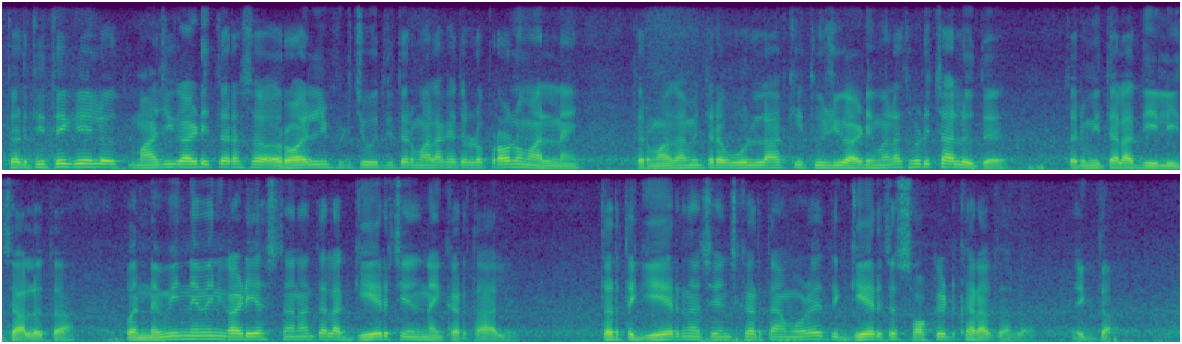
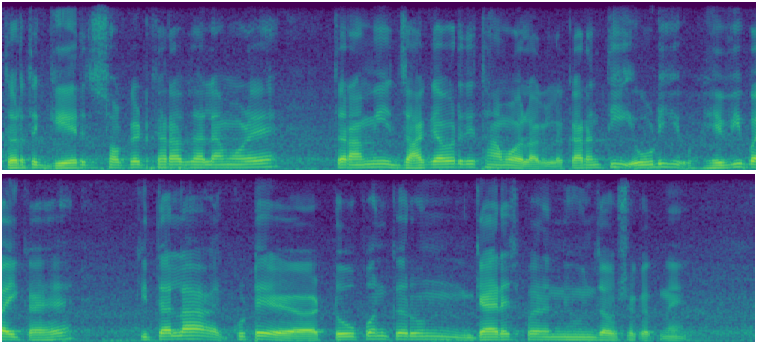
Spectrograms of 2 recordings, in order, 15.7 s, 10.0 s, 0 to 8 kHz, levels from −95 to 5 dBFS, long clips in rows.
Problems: constant background noise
